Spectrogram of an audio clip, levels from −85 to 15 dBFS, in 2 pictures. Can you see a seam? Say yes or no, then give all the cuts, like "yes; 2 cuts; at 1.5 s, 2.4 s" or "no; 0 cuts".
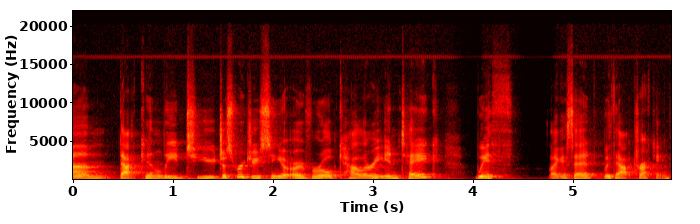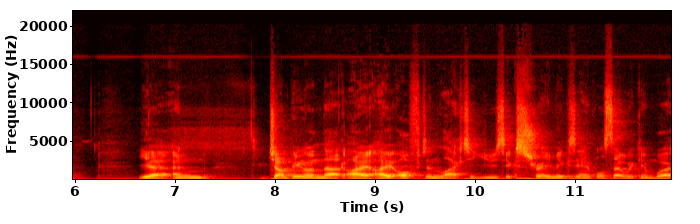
yes; 1 cut; at 8.6 s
